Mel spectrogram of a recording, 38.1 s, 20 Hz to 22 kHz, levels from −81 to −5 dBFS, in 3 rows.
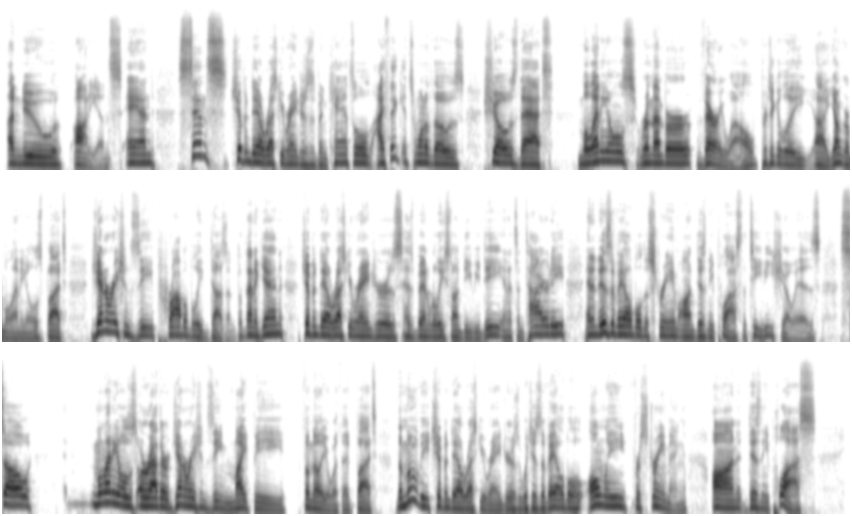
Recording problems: none

